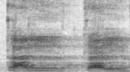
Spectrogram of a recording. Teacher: तल में इदगाम ताम हो रहा है, तनवीन को लाम से मिलाकर बगैर गुन्ना के पढ़ेंगे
